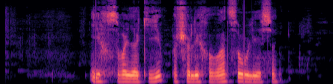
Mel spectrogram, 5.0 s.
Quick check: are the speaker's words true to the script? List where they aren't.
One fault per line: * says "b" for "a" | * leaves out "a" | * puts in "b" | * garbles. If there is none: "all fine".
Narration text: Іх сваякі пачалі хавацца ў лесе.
all fine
